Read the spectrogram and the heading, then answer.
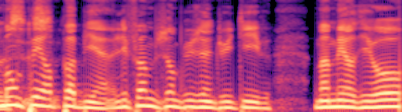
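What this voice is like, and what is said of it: Usual voice. Nothing is said of it.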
